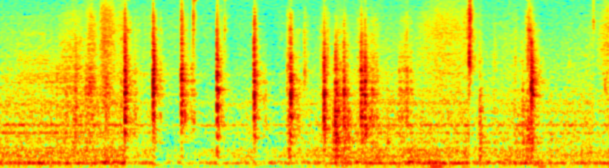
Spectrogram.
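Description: Irregular light clicks and taps of small plastic toy figures being handled and set down on a tabletop, over a steady low hum.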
